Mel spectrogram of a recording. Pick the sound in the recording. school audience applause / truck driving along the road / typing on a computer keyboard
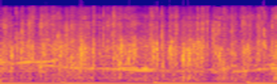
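school audience applause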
